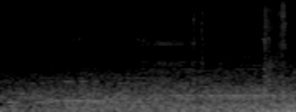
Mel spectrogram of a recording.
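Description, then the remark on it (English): Soft, swishy footsteps brush through tall grass at night at a steady pace, growing a little louder as they approach over a constant low rumble of background noise. “But just then, they heard footsteps approaching.”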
